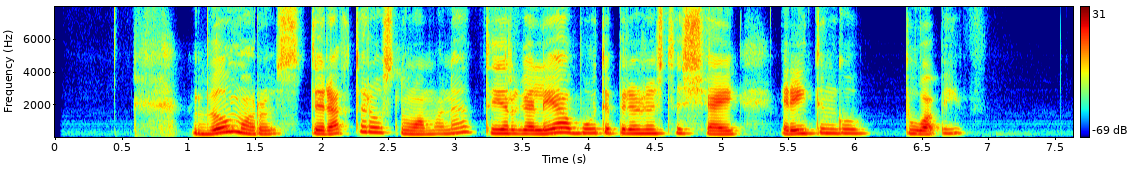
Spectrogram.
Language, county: Lithuanian, Vilnius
